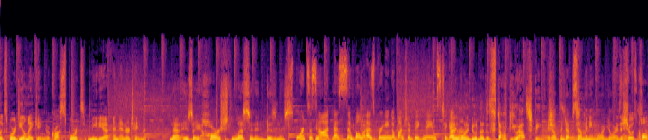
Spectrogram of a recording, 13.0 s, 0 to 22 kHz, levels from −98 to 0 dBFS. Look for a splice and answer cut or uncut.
uncut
